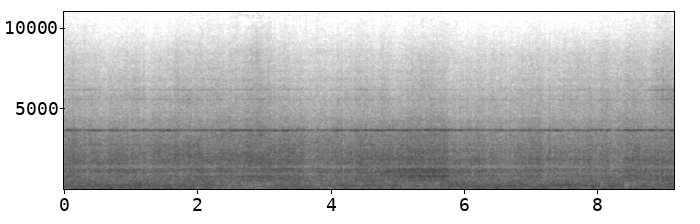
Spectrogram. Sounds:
aircraft
vehicle
outside, urban or man-made
aircraft engine
airplane

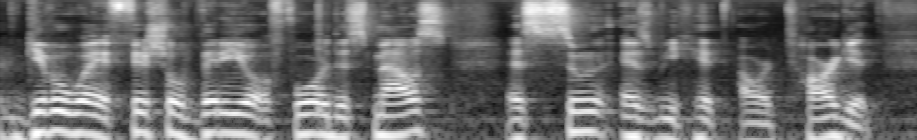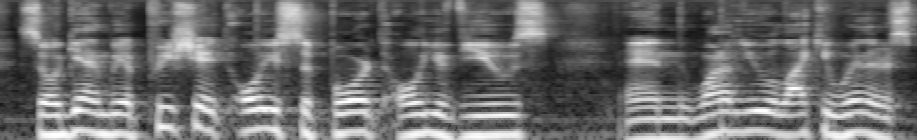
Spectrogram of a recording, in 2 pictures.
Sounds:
speech

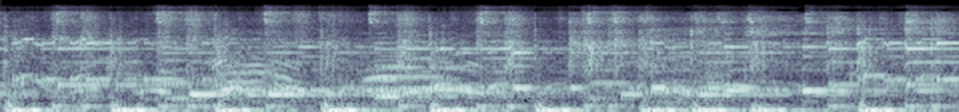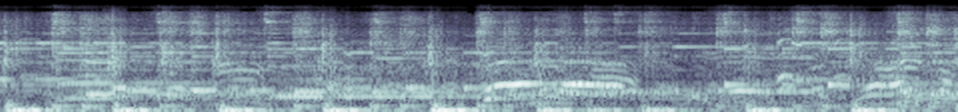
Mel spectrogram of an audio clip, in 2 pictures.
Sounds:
electric piano
keyboard (musical)
piano

